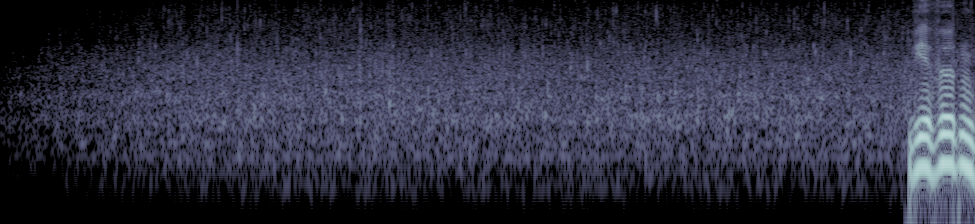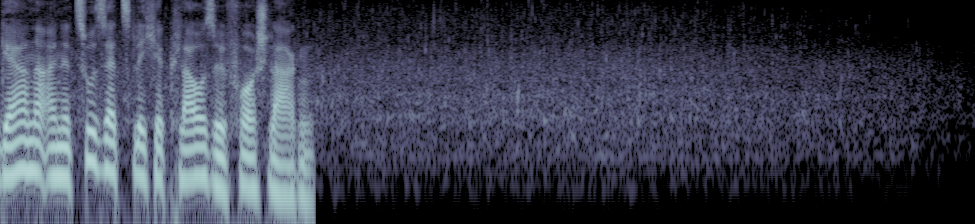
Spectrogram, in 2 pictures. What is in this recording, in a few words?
Relax Water Phrases, de-en; Business Negotiations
